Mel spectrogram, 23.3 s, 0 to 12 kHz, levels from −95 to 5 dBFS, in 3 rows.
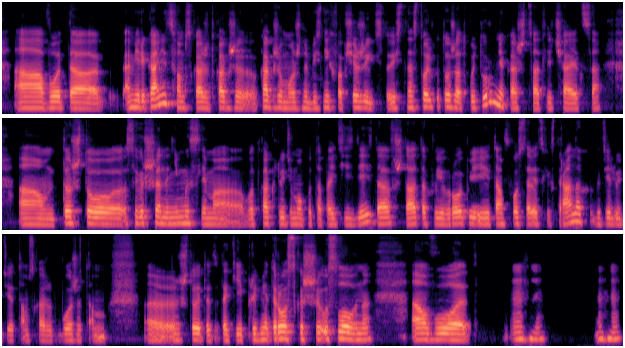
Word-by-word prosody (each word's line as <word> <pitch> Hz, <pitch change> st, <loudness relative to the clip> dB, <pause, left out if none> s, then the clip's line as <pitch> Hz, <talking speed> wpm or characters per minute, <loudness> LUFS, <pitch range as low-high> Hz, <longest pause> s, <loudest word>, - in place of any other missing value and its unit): А 140 Hz, 0 st, +4 dB
вот, 140 Hz, +1 st, +1 dB
а, 130 Hz, -1 st, +5 dB, 0.2 s
американец 170 Hz, +11 st, +2 dB
вам 145 Hz, -, -2 dB
скажет: 140 Hz, -2 st, 0 dB
"Как 145 Hz, -1 st, +1 dB
же 140 Hz, -2 st, -1 dB
как 155 Hz, -1 st, +2 dB
же 145 Hz, 0 st, -2 dB
можно 135 Hz, 0 st, -4 dB
без 130 Hz, 0 st, -8 dB
них 150 Hz, 0 st, -7 dB
вообще 150 Hz, -, 0 dB
жить?" 140 Hz, -4 st, -5 dB
То -, -, -5 dB
есть 135 Hz, 0 st, -5 dB
настолько 155 Hz, +2 st, 0 dB
тоже 160 Hz, -2 st, +2 dB
от -, -, -3 dB
культур, 150 Hz, -, 0 dB
мне 215 Hz, -9 st, +2 dB
кажется, 130 Hz, 0 st, -2 dB
отличается. 125 Hz, -1 st, -3 dB, 0.5 s
Ам, 130 Hz, -1 st, 0 dB
то, 140 Hz, +6 st, +3 dB
что 145 Hz, -3 st, +3 dB
совершенно 150 Hz, -1 st, -1 dB
немыслимо, 140 Hz, -, -3 dB
вот, 130 Hz, 0 st, -7 dB
как 145 Hz, 0 st, -2 dB
люди 140 Hz, -1 st, -5 dB
могут 135 Hz, +1 st, -7 dB
обойти 130 Hz, +1 st, -5 dB
здесь, 150 Hz, +8 st, -3 dB
да, 145 Hz, -3 st, +3 dB
в 145 Hz, -, -15 dB
Штатах, 140 Hz, 0 st, 0 dB
в -, -, -9 dB
Европе 145 Hz, +3 st, 0 dB
и, 135 Hz, -1 st, -1 dB
там, 135 Hz, +1 st, 0 dB
в 135 Hz, 0 st, -16 dB
постсоветских 145 Hz, -1 st, -2 dB
странах, 185 Hz, +7 st, 0 dB
где 140 Hz, -6 st, -6 dB
люди, 130 Hz, -1 st, -7 dB
там, 125 Hz, -, -11 dB
скажут: 125 Hz, -1 st, -6 dB
"Боже, 130 Hz, 0 st, -4 dB
там, 70 Hz, -, -9 dB, 0.5 s
э, 65 Hz, -, 0 dB
что 145 Hz, -, +1 dB
это 140 Hz, -3 st, 0 dB
за -, -, -21 dB
такие 135 Hz, +1 st, -2 dB
предметы 140 Hz, +3 st, 0 dB
роскоши?" 160 Hz, -2 st, +4 dB
Условно, 155 Hz, -3 st, +4 dB, 0.5 s
а 145 Hz, +1 st, +5 dB
вот. 145 Hz, -1 st, +5 dB, 0.5 s
Мгм. 155 Hz, 0 st, -5 dB, 0.6 s
Мгм. 160 Hz, +1 st, -4 dB
140 Hz, 160 wpm, -25 LUFS, 135-150 Hz, 0.6 s, а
